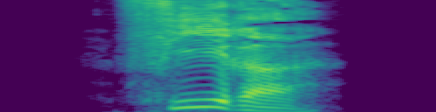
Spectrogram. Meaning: 1. something with a number, value or size of four 2. foursome 3. alternative form of Vier (“digit, school mark”)
- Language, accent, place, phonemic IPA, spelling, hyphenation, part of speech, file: German, Germany, Berlin, /ˈfiːʁɐ/, Vierer, Vie‧rer, noun, De-Vierer.ogg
